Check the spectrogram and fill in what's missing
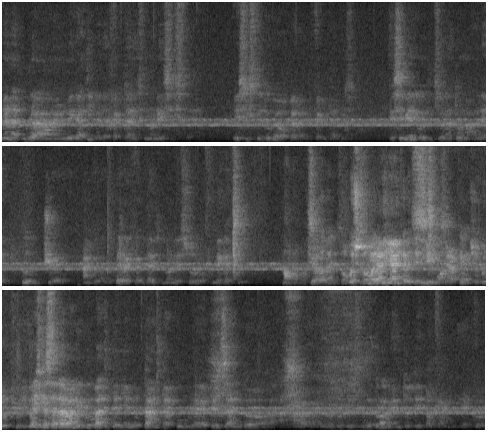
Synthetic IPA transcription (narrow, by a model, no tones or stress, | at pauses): nanat̪uːɾaneɡat̪iːvad̪elkapi̥t̪alizmononezist̪e | ezist̪ed̪oveɔ̰ːpeɾa̰elkapit̪a̰lḭzmo | k̟esːevːjɛnekond̪it̪sːjonaːt̪oma̰ːle | pɾod̪ut͡ʃe | a̰ŋkea̰nopeɾɔilkapit̪alizmononɛsːɔ̰lo̰ | neɡat̪ḭ | nɔt͡ʃɛamɛnt̪kosnomlaniɛnt̪ed̪esimakɛt͡ʃɛkwelːopjud̪ikwest̪ɛsad̪avant̪ikubat̪ːid̪eʎːianːiot̪ːant̪apːuːɾepensand̪o | a̰ | oeureɡolamɛnt̪od̪ejbalɡa̰niɛkʰːo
